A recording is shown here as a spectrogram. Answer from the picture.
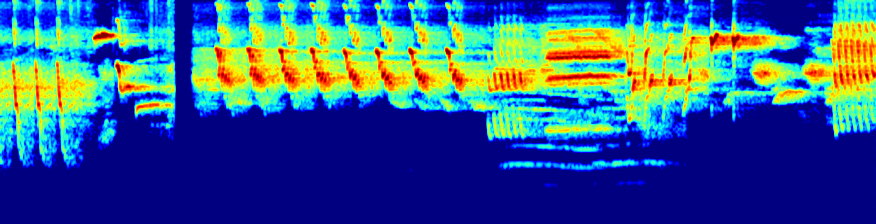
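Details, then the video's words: Asian pied starling singing indoors, used as a lure to make a caged bird sing: quick repeated chattering phrases, a short gap, then long strings of rattling notes mixed with whistles and squeaks. "Pancingan Dalam Rumah Jalak Suren Biar Cepat Gacor Jebolll Isian"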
